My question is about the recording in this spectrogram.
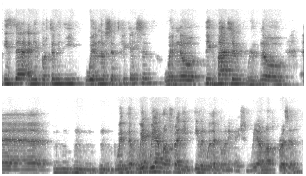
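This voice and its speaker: Man from Tunisia, hesitant, lots of uhs, dull echoey video call sound. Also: medium pitch. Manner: hesitant, many uhs, searching for words. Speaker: caller asking a question.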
